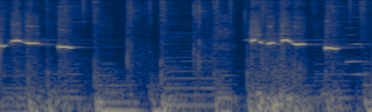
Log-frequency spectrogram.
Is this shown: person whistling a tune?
yes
